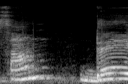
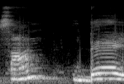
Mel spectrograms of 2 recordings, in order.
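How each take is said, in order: No difference in how they are said.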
